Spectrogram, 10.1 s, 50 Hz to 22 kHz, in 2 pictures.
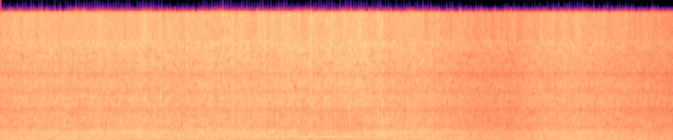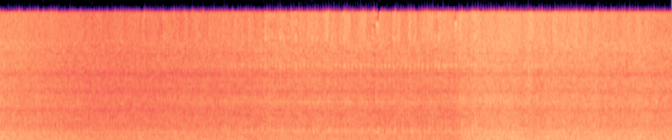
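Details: GMC 2.8L four-cylinder truck engine at idle: uneven, lopsided, stumbling beat with a hollow gap in the rhythm. Cylinder 3 misfires from an ignition coil broken during a timing chain repair, with no scan codes, then it fires on all cylinders.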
